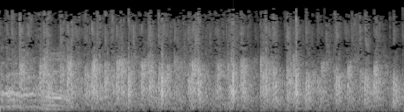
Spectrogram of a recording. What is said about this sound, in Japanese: 次いきますね拍手お願いします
